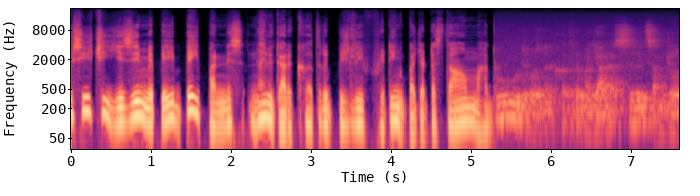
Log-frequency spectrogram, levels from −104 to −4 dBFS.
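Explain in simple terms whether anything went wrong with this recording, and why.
Something goes wrong at 5.3 s, and it lasts to the end. The speech suddenly sounds hollow, roomy and thinner, noticeably quieter, with more background noise. This is most likely a switch to a distant microphone, replacing the close one that was picking up the voice.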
